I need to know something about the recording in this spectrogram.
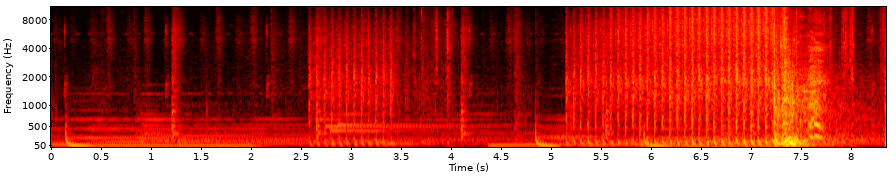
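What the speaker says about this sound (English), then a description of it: "he's just shooting the forklift" Rapid automatic gunfire in a Call of Duty Search and Destroy round, with bursts through the first half and a long, loud, steadily building stream of rounds near the end.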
